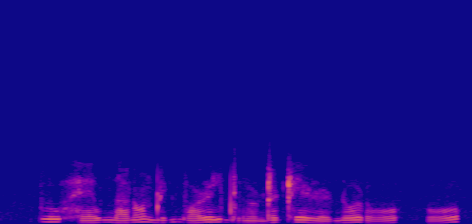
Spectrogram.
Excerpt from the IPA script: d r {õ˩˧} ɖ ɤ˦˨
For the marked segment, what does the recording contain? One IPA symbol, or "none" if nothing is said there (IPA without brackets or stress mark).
õ˨˩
